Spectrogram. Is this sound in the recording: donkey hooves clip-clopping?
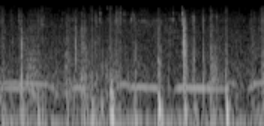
yes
